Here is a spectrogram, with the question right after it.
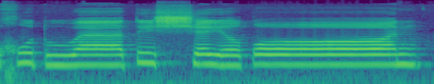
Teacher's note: خا اور طا دونوں جگہوں پر موٹا پڑھا جائے گا ان کو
